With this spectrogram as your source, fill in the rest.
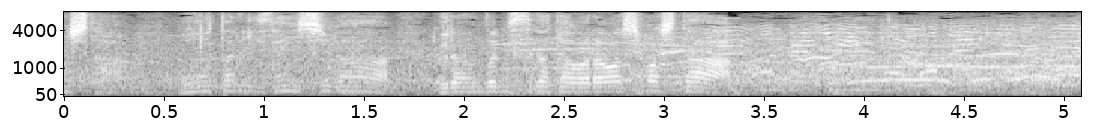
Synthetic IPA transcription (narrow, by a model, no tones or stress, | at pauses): ɕi̥t̪a̰ | o̞ːt̪aɲʲisẽ̞ɰ̃ɕoɡa | ɡɯ̟ɾãɯ̃nd̪o̞ɲ̟isɨɡat̪aaɾaβaɕimaɕi̥t̪a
